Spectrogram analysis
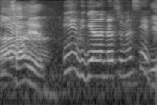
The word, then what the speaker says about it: Said: Said. Iya. Di jalan Rasun Saidid. Iya. Said bacanya. Said. Oh Said ya. Said bukan. Tapi Said bahasa Inggris berkata.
